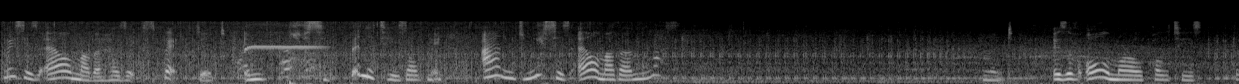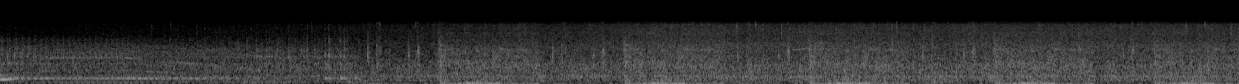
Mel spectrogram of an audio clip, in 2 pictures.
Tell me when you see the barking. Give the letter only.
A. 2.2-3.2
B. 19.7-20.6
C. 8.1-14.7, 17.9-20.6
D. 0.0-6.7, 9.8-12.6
A.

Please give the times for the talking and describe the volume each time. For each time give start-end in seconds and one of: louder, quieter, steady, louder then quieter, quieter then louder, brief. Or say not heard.
0.0-6.7 steady
9.8-12.6 brief.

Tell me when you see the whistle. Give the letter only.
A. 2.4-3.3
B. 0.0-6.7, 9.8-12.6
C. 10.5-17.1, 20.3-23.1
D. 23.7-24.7
A.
